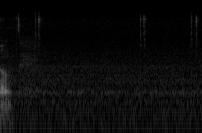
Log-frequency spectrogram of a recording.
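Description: Near silence with a few faint computer mouse clicks, some heard as a quick press-and-release pair.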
